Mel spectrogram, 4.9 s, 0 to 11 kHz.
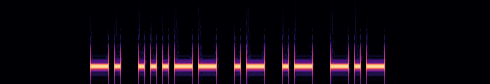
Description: Morse code, heard as a keyed tone, about 20 wpm, 700 Hz. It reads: N3AAK
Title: Call Signs Repeated 3x - 20wpm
